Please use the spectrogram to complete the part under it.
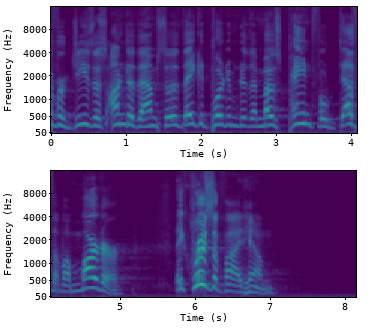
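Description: A man speaks dramatically into a microphone in a large hall.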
